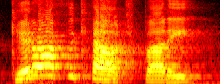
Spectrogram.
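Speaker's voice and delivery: loud, high mock call. To Brendan Fraser, urging a comeback with a loud, high call. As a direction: yell it up at a lazy star.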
